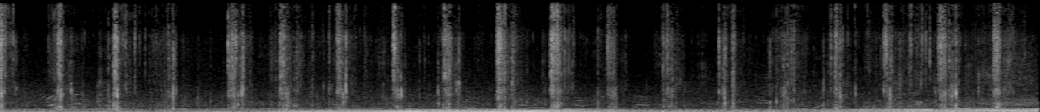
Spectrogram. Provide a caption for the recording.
Sound effects > Human sounds and actions
FEETHmn-Samsung Galaxy Smartphone, CU Footsteps, Rocky Surface Nicholas Judy TDC
Footsteps on a rocky surface. One sound in the background was a car engine.
footsteps, rocky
